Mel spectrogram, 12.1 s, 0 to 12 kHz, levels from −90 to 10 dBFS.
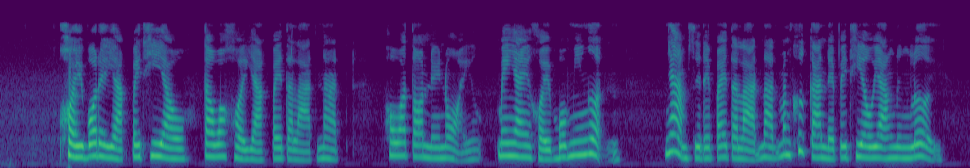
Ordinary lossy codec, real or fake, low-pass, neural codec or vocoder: none; real; 7.2 kHz; none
